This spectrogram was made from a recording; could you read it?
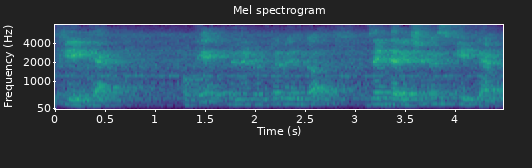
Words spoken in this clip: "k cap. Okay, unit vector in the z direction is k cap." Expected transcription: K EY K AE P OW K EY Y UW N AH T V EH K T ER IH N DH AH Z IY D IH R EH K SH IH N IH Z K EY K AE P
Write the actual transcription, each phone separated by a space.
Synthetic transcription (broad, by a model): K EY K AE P OW K EY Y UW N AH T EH T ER IH N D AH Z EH D IH R EH K SH IH N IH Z K EY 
